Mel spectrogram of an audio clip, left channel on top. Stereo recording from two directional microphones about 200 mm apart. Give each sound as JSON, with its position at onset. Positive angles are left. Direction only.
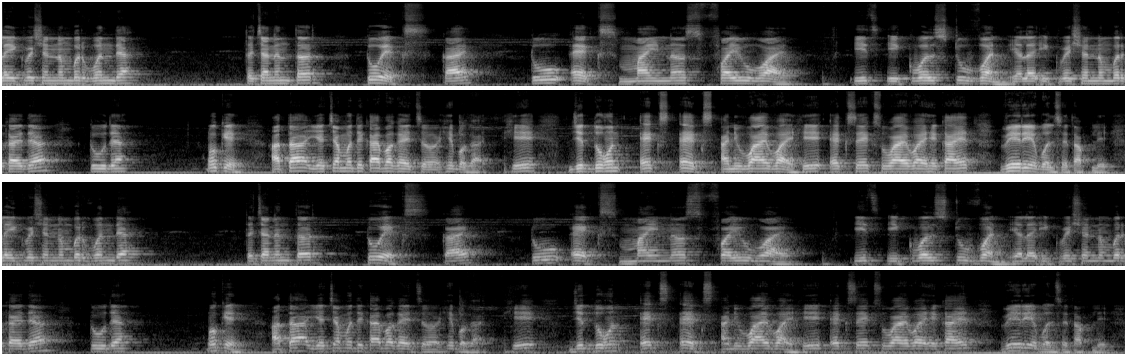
{"t": 0.0, "sound": "speech", "side_deg": 40}
{"t": 2.4, "sound": "a man's voice", "side_deg": 40}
